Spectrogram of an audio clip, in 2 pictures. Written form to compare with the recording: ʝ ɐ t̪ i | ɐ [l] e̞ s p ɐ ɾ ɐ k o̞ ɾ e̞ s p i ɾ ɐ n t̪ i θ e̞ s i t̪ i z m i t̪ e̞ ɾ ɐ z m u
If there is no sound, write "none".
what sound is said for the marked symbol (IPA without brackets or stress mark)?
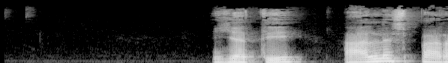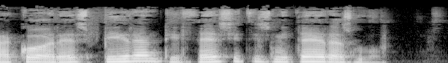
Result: l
